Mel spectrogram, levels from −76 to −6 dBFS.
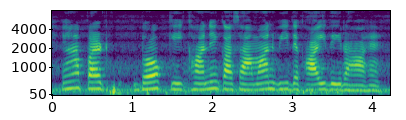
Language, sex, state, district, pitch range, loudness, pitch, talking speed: Hindi, female, Uttar Pradesh, Lalitpur, 195-230 Hz, -17 LUFS, 210 Hz, 170 wpm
